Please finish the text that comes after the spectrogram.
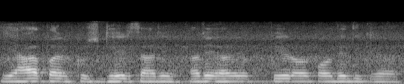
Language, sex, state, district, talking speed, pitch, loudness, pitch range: Hindi, male, Uttar Pradesh, Lucknow, 190 wpm, 130 Hz, -16 LUFS, 130-135 Hz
